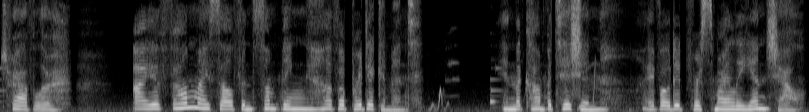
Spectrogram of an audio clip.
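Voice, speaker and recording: A woman's voice: high-pitched, steady tone, moderate pace, a little mellow. A woman playing a serious, dutiful young noblewoman official in a video game, speaking formally and earnestly. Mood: troubled, formal. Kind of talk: dramatic video game voice acting.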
